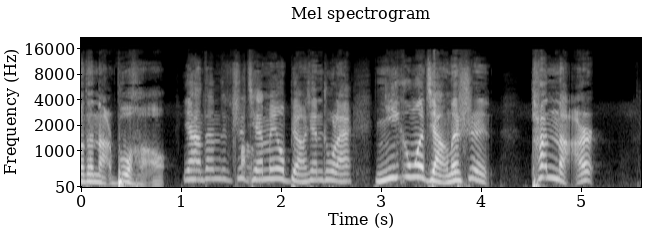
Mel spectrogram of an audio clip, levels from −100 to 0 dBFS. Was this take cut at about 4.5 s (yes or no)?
no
